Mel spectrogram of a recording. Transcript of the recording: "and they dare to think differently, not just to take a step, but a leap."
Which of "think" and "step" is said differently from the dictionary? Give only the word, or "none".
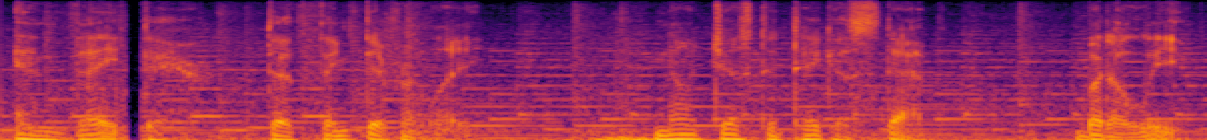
none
